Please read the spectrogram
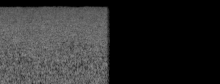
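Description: Television static sound effect: an even, loud hiss that cuts off abruptly a little over a second in, leaving dead silence.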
